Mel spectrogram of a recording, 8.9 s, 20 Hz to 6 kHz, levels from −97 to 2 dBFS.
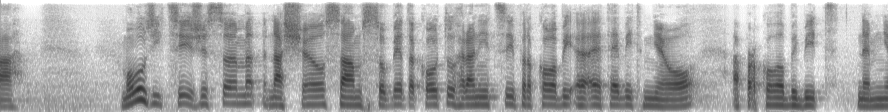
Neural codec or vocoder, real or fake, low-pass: codec, 16 kHz, 0.5 kbps, X-Codec, WavLM features, trained on Multilingual LibriSpeech; fake; 5.4 kHz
